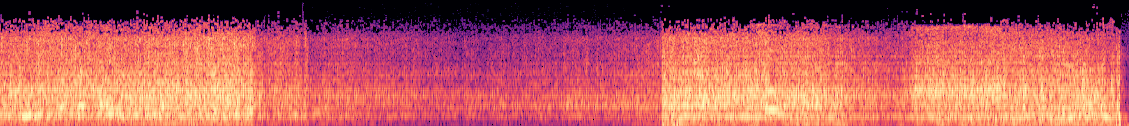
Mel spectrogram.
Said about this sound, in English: Could hear the engine rev when he watched it.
